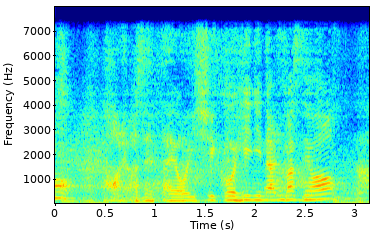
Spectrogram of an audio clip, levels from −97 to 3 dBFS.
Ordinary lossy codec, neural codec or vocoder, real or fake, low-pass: none; codec, 24 kHz, 0.9 kbps, DualCodec; fake; 7.2 kHz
